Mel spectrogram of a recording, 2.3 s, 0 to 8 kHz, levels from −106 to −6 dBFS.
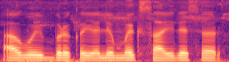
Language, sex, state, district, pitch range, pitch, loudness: Kannada, male, Karnataka, Koppal, 110-115 Hz, 115 Hz, -16 LUFS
